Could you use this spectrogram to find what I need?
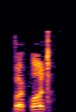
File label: "booklet", English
